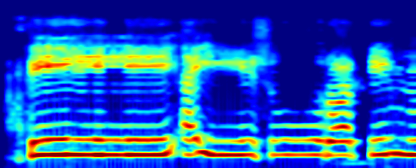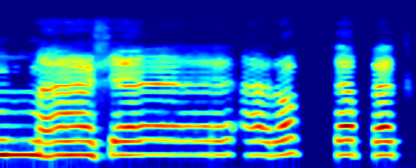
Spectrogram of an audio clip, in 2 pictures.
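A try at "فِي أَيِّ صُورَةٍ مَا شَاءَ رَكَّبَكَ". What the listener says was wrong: Nah, ro lebih tebal lagi. idgham di hunanya tim hunahnya lebih panjang sedikit lagi.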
